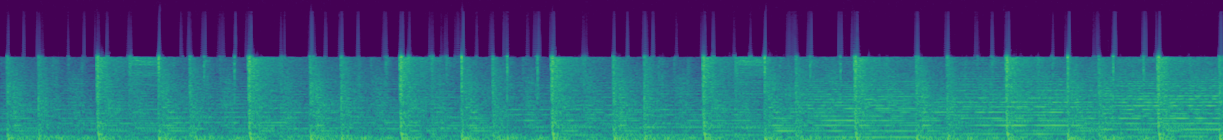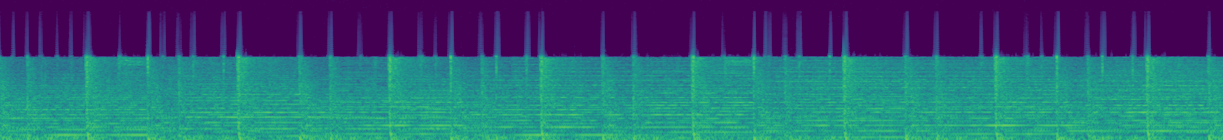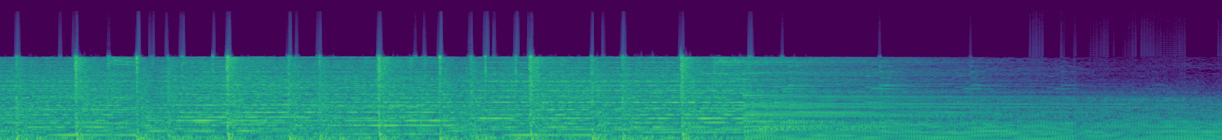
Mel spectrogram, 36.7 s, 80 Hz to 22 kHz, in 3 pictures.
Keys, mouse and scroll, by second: 0.4 g, 1.6 click, 3.3 click, 4.1 BackSpace, 4.6 KP_0, 4.6 KP_0, 6.4 click, 7.1 shift+a, 13.2 click, 30.3 click, 32.5-33.6 drag, 34.4-36.6 drag.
